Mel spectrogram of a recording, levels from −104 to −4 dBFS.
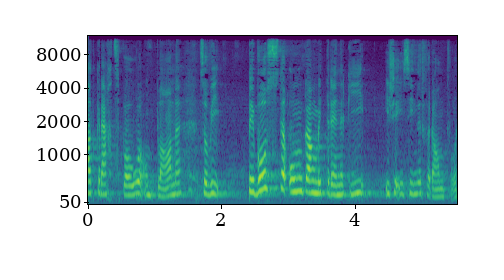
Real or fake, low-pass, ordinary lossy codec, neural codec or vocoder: real; 10.8 kHz; none; none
